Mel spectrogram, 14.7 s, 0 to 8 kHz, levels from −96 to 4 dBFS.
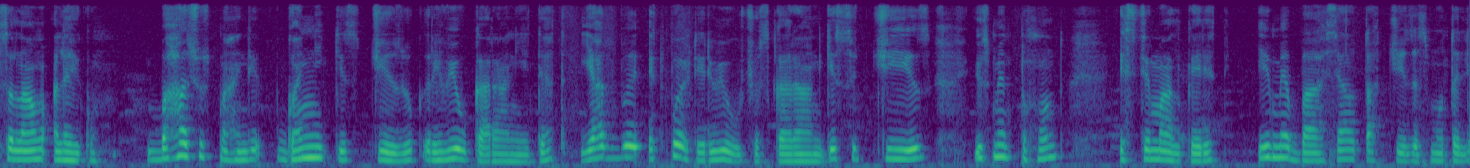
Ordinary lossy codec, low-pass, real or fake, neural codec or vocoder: none; 7.2 kHz; real; none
